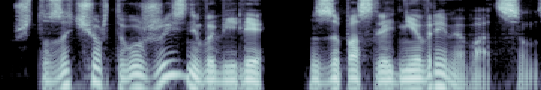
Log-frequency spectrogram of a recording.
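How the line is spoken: Plain. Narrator (Russian): спросил

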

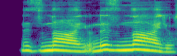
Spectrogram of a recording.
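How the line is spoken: Moaning. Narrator (Ukrainian): стогнала Ненсі

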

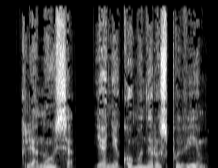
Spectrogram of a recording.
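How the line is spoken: Exclaimed. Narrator (Ukrainian): вигукнула Софія

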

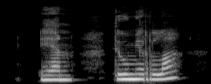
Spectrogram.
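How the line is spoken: Sudden cry. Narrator (Russian): скрикнула Диана

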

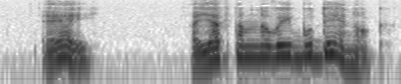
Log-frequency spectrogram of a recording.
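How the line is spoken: Shouted after her. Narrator (Ukrainian): крикнула Ніна їй услід

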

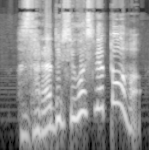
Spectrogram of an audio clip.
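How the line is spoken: Woman's shriek. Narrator (Ukrainian): заверещала місіс Візлі

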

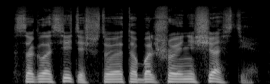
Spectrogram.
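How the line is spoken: Dull hollow voice. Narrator (Russian): сказал он глухим голосом

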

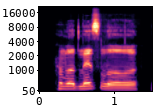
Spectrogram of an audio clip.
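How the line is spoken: Laughing. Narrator (Ukrainian): засміявся доктор Лівсі

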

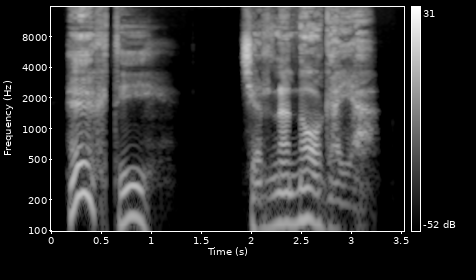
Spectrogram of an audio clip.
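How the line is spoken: Muttered through gritted teeth. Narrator (Russian): проговорив сквозь зубы

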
